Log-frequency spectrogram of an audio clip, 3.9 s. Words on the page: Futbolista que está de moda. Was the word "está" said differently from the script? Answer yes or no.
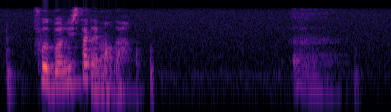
yes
